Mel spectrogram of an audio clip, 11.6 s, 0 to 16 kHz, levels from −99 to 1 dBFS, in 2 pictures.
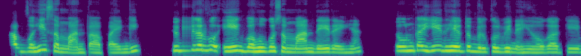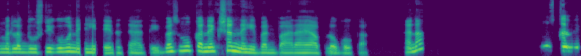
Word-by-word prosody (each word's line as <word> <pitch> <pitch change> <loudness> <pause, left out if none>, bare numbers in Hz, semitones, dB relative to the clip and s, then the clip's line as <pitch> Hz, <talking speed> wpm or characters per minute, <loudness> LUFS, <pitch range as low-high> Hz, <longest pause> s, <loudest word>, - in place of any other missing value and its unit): आप 230 - +2
वही 240 +8 +3
सम्मान 180 - -1
पा 175 -1 -2
पाएँगी 175 +8 -2
क्योंकि 270 0 -5
अगर 310 -1 +5
वो 285 -1 +4
एक 255 +3 +6
बहू 230 -1 +6
को 245 +1 +4
सम्मान 200 -3 +1
दे 190 +1 +3
रही 180 -2 -2
हैं, 200 - -5 0.3
तो 260 -1 +5
उनका 265 +2 +4
ये 275 +1 +3
ध्येय 265 0 +8
तो 260 - +2
बिल्कुल 215 -1 +2
भी 210 0 +2
नहीं 180 -1 -2
होगा 175 +1 -1
कि 190 +2 -4
मतलब 185 0 -4
दूसरी 190 +2 -5
को 205 +1 -3
वो 220 - -2
नहीं 190 -3 -5
देना 150 +1 -8
चाहती। 150 0 -13
बस 225 +2 -2
वो 270 +1 -2
कनेक्शन 240 +4 0
नहीं 185 -6 -2
बन 165 0 -8
पा 155 0 -10
रहा 160 0 -8
है 160 - -5
आप 155 -1 -10
लोगों - - -7
का। - - -20 0.4
है - - -4
ना? - - -2 1.2
रोज़ 285 -1 -10
का - - +6
205 Hz, 245 wpm, -20 LUFS, 180-255 Hz, 1.2 s, ध्येय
